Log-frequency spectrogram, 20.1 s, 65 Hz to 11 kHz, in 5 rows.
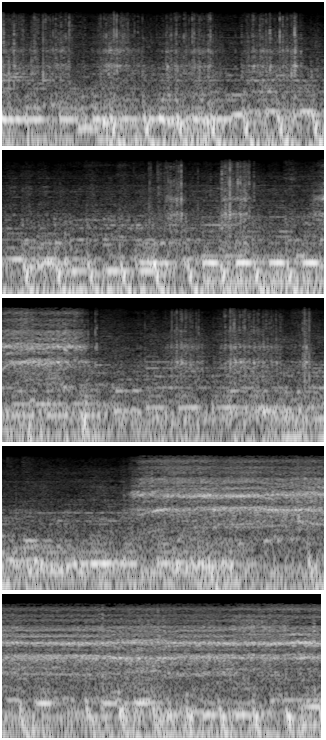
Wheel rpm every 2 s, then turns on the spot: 20, 10, 0, 20, 70, 10, 10, 140, 160, 160.
0-4 6-12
